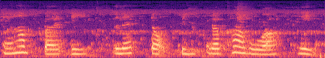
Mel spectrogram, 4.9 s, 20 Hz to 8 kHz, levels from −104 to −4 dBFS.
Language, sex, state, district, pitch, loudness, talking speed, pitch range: Hindi, female, Madhya Pradesh, Dhar, 250 Hz, -16 LUFS, 100 wpm, 235-270 Hz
